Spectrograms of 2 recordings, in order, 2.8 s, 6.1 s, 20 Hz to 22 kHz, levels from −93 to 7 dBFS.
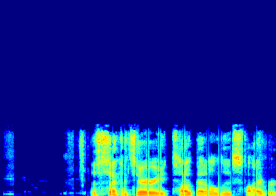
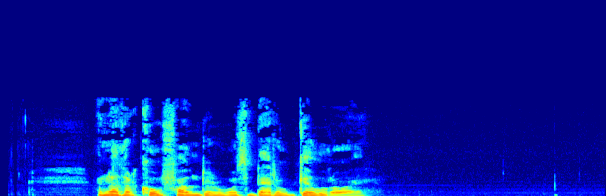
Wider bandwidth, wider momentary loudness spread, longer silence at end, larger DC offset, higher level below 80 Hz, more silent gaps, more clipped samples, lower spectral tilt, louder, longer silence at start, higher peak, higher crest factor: second, 8.2 kHz vs 10.5 kHz; second, 4 LU vs 8 LU; second, 0 s vs 2.45 s; neither; first, -52 dBFS vs -70 dBFS; neither; neither; second, -3 dB/octave vs -7.5 dB/octave; about the same, -20 LUFS vs -21 LUFS; second, 0.8 s vs 1 s; about the same, -2 dBFS vs -4 dBFS; about the same, 20 dB vs 20 dB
